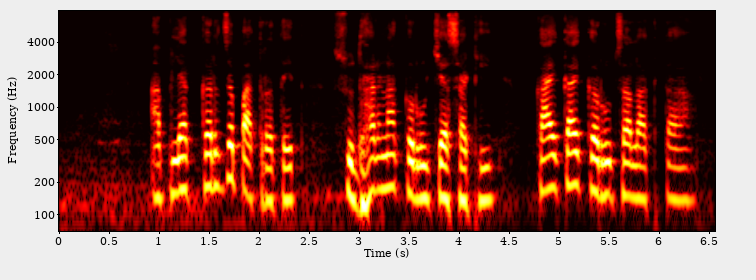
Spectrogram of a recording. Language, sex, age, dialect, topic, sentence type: Marathi, male, 60-100, Southern Konkan, banking, question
